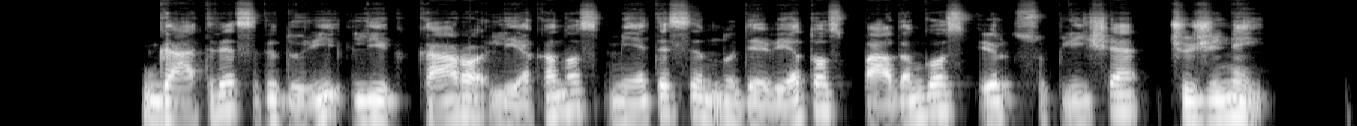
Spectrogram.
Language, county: Lithuanian, Šiauliai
